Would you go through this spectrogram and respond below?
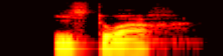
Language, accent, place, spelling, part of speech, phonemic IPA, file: French, France, Lyon, histoires, noun, /is.twaʁ/, LL-Q150 (fra)-histoires.wav
- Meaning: plural of histoire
